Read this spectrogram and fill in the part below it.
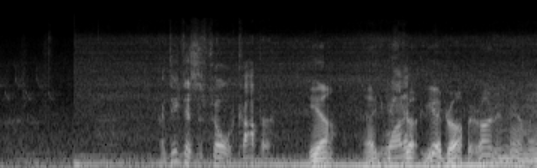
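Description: An electric scooter motor hums steadily.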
